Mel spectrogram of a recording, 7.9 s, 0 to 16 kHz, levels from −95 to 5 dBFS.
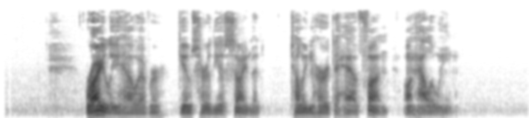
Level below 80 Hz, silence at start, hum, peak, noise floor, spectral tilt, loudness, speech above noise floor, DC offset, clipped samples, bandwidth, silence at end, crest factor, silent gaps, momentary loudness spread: -68 dBFS; 0.75 s; none; -4 dBFS; -72 dBFS; -4 dB/octave; -27 LUFS; 45 dB; under 0.1%; under 0.1%; 11.5 kHz; 1.15 s; 26 dB; none; 24 LU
